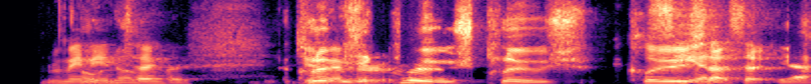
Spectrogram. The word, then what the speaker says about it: Cluj: And then Cluj-Napoca, is that how you pronounce the Romanian city? Romanian town? Is it Cluj? Cluj, that's it. Yeah. Cluj.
